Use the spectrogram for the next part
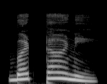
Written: ಬಡಿನ

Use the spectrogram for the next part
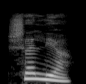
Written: ಶಲ್ಯೆ

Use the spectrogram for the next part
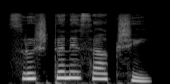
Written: ಸೃಷ್ಟನೆಸಾಕ್ಷಿ

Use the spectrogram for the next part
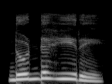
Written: ದೊಡ್ಡಹೀರೆ

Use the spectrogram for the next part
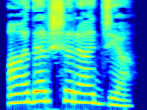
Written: ಆದರ್ಶರಾಜ್ಯ

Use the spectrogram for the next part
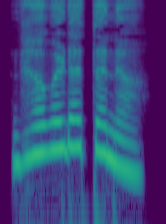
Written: ಧವಡತನ

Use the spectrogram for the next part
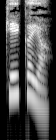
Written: ಕಗ್ಗಾಯಿ

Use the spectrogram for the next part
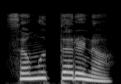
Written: ಸಮುತ್ತರಣ

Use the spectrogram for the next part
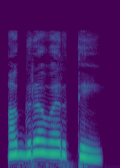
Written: ಅಗ್ರವರ್ತಿ

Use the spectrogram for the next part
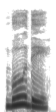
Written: ಬೋಧೆ

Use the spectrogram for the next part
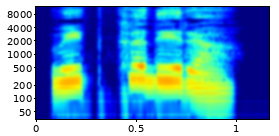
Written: ವಿಟ್ಖದಿರ

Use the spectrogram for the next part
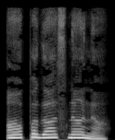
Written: ಆಪಗಾಸ್ನಾನ

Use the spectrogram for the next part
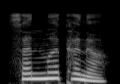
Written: ಸನ್ಮಥನ

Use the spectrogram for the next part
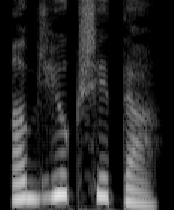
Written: ಅಭ್ಯುಕ್ಷಿತ

